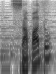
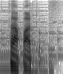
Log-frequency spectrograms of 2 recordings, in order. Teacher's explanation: So, so in Latin American Spanish, we don't make that difference. So, the C, the Z, and the S in Latin American Spanish is pronounced the same, the exact same · They pronounce the C and the Z as th, an equivalent to the TH sound in English. That is represented by the symbol theta.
